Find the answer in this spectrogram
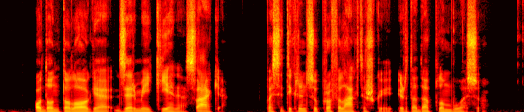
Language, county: Lithuanian, Vilnius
